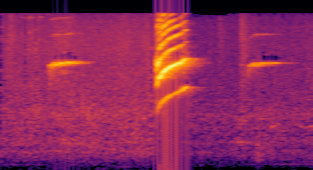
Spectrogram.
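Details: Canary meant as a model for young canaries learning to sing: a thin level whistle, then a single loud, harmonically rich chirp sweeping downward. Another short faint whistle follows.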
